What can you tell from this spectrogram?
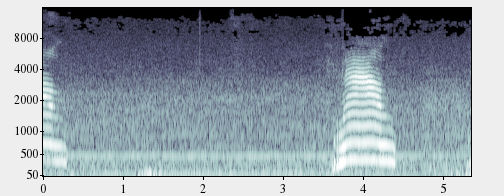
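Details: A single long, loud cat meow that rises then falls, preceded by the tail of another call, with a steady electrical hum beneath.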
